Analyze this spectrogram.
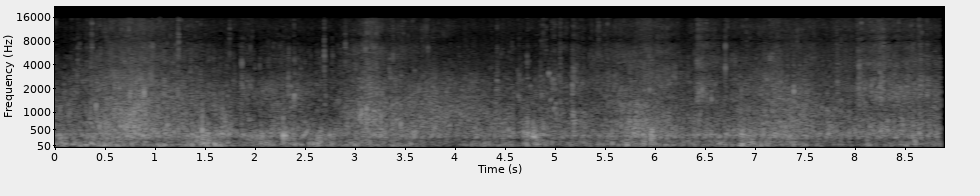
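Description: Wind buffeting the phone's microphone, with small waves lapping at the water's edge in gentle swells every second or two.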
